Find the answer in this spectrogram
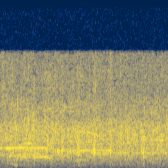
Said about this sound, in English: Come on, Higher Vision. If you're going to clap, give God a big hand clap. Come on.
